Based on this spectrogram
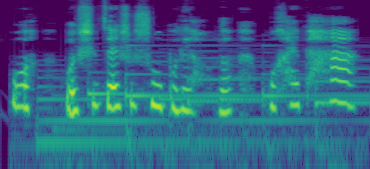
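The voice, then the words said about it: Quiet, frightened small voice. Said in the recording (Chinese): “小声地说道”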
